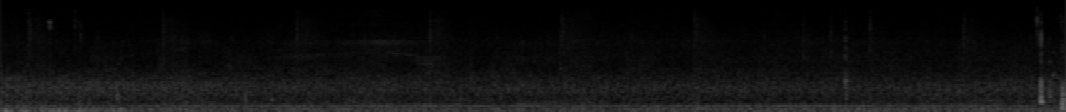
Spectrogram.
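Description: Quiet outdoor background with a faint steady hum, then a single soft click near the end as a putter strikes a golf ball.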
